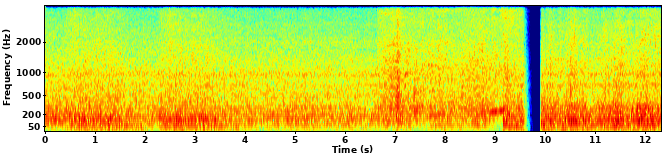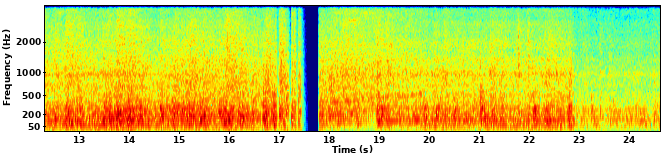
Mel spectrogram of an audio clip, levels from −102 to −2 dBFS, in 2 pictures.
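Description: At 9.56 s the sound smears into a buzzy tail that fades, then about 200 ms of silence before it resumes at 9.92 s. Roughly 340 ms never arrives, likely a long network dropout where the receiver stretched the last sound before giving up.

From 16.93 to 17.38 s it turns choppy and robotic: repeated packet loss punches five holes, the longest 57 ms, and each gets patched by repeating what came before, so about 37% of that stretch is filler.

Right after, at 17.42 s, a second long network dropout hits, again likely. It's the same fading buzz into about 250 ms of silence, with 360 ms missing before the sound returns at 17.80 s. Throughout, nothing sits above 4 kHz, which fits a narrowband G.711 call path.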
